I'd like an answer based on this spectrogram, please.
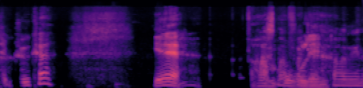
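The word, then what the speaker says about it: púca: Is it for the puka? Is that how you pronounce it? Puka? Yeah. I'm all in. Halloween is an Irish pagan festival. Puka is ghost in Irish.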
